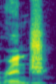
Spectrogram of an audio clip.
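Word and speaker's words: Rindge: Ringe? Yes, in Ringe.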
